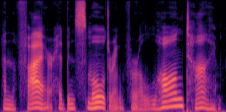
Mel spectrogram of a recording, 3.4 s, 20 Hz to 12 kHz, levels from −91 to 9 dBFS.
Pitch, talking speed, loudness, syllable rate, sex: 145 Hz, 175 wpm, -22 LUFS, 3.7 syllables/s, female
